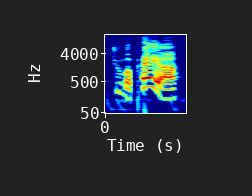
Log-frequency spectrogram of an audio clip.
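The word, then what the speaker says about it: Taumoepeau: name is a mouthful if you want to pronounce it it's charlie tumapaya but charlie t has the build of that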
